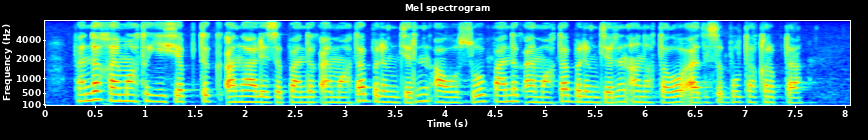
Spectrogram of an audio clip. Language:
Kazakh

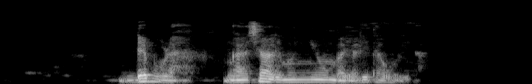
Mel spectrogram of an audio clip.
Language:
Ganda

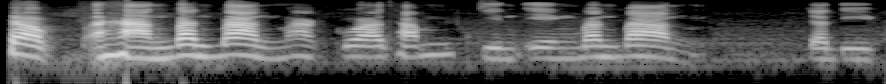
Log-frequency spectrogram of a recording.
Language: Thai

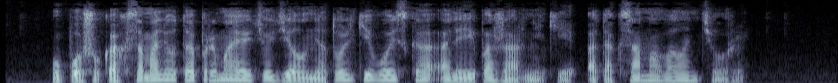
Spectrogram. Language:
Belarusian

